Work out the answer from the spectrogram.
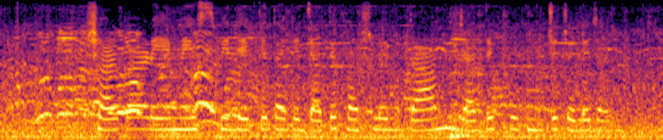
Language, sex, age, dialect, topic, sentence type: Bengali, female, 18-24, Northern/Varendri, agriculture, statement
